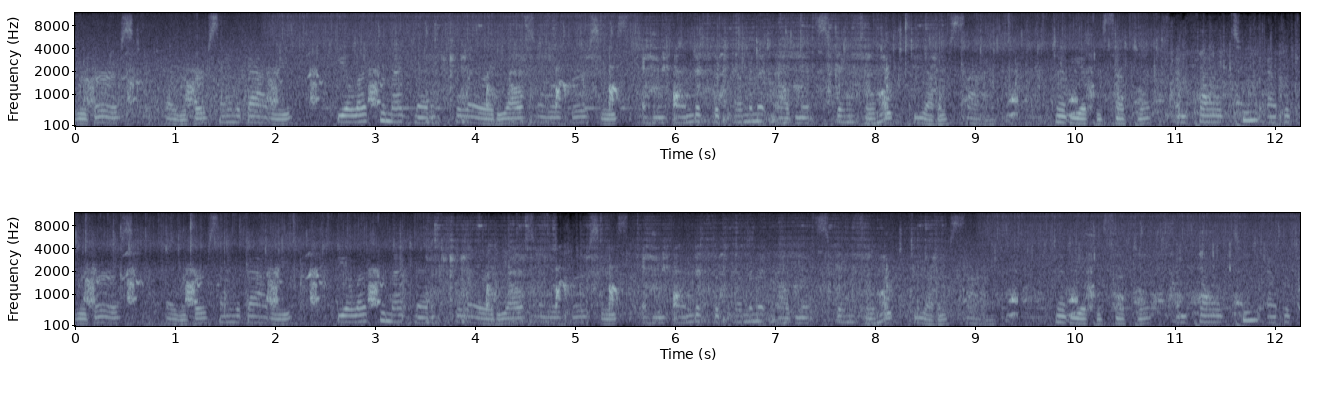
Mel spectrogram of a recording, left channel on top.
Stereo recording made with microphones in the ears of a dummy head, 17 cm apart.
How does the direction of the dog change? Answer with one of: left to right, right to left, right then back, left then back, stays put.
left then back.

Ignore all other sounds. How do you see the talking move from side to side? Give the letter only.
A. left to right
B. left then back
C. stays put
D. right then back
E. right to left
C.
